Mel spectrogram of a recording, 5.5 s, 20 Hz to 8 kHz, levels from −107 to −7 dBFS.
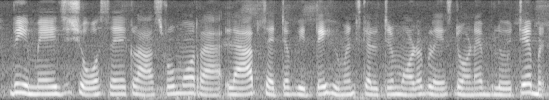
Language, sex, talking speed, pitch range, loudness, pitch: English, female, 205 wpm, 190-215 Hz, -17 LUFS, 200 Hz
